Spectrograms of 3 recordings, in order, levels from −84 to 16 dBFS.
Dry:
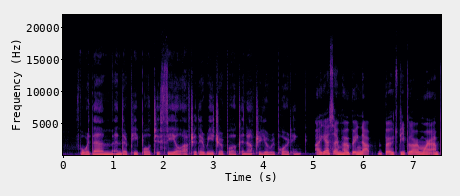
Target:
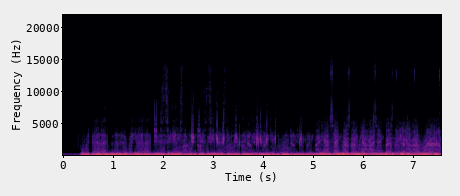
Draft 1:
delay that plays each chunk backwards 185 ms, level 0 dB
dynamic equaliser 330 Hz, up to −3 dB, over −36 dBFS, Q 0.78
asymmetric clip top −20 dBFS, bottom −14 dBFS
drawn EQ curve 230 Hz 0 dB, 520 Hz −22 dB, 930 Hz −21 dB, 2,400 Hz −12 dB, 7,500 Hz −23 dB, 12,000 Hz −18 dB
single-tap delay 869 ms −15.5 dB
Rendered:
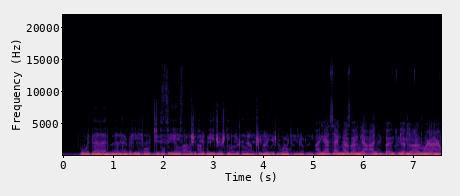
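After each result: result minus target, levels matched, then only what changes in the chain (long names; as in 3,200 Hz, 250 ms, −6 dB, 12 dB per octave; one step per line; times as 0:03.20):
echo-to-direct −11.5 dB; asymmetric clip: distortion −11 dB
change: single-tap delay 869 ms −4 dB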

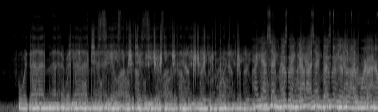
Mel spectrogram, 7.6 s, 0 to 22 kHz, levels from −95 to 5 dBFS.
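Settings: asymmetric clip: distortion −11 dB
change: asymmetric clip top −31.5 dBFS, bottom −14 dBFS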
